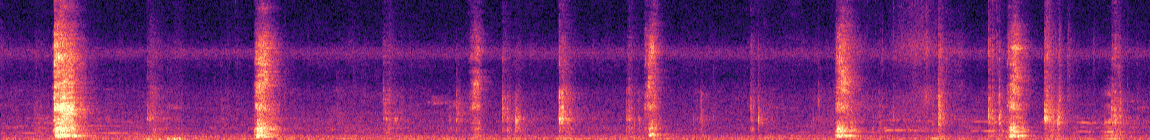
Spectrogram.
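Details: Cat either sneezing or coughing, uncertain: several short, sharp bursts of air, some loud and some faint, irregularly spaced, consistent with sneezing.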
